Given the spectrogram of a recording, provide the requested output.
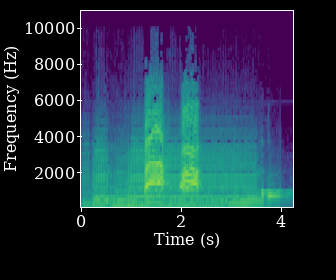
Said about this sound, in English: Clouseau shoots an irritated look up at the noisy crow in the branch above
